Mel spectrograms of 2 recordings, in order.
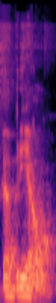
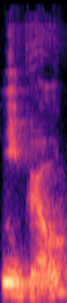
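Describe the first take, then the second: First: It is said Portuguese-style, with a stronger 'ga'. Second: It is said with an American English accent. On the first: The speaker calls it right. "but it's Gabriel" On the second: The speaker calls it wrong. "American people say Gabriel"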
